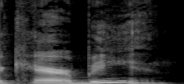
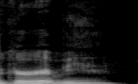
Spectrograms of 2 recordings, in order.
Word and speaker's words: Caribbean: If I'm talking about the movie, it's the Pirates of the Caribbean. – But if you're going on vacation, you're going to the Caribbean? – I'm going to the Caribbean.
